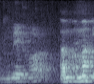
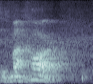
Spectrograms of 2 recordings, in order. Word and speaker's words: Machar: So if you got a Hebrew mind, you know that's a ma, and there's no it's makar, right? There's no there's no I, right?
